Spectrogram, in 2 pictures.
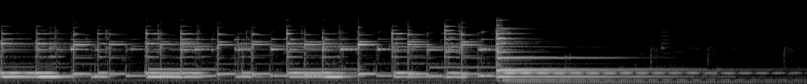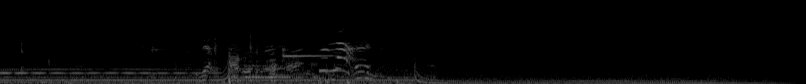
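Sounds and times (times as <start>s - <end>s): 
selunding gamelan music for Rejang dance: 0.0s - 12.0s.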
